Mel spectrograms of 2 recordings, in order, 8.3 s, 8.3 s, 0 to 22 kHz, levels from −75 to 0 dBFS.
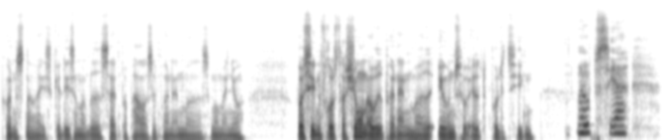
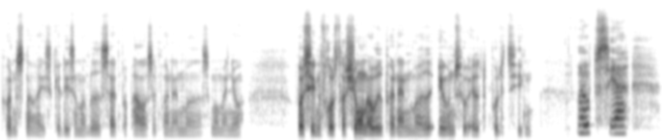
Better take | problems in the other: first | thin; very; fading below 500 Hz

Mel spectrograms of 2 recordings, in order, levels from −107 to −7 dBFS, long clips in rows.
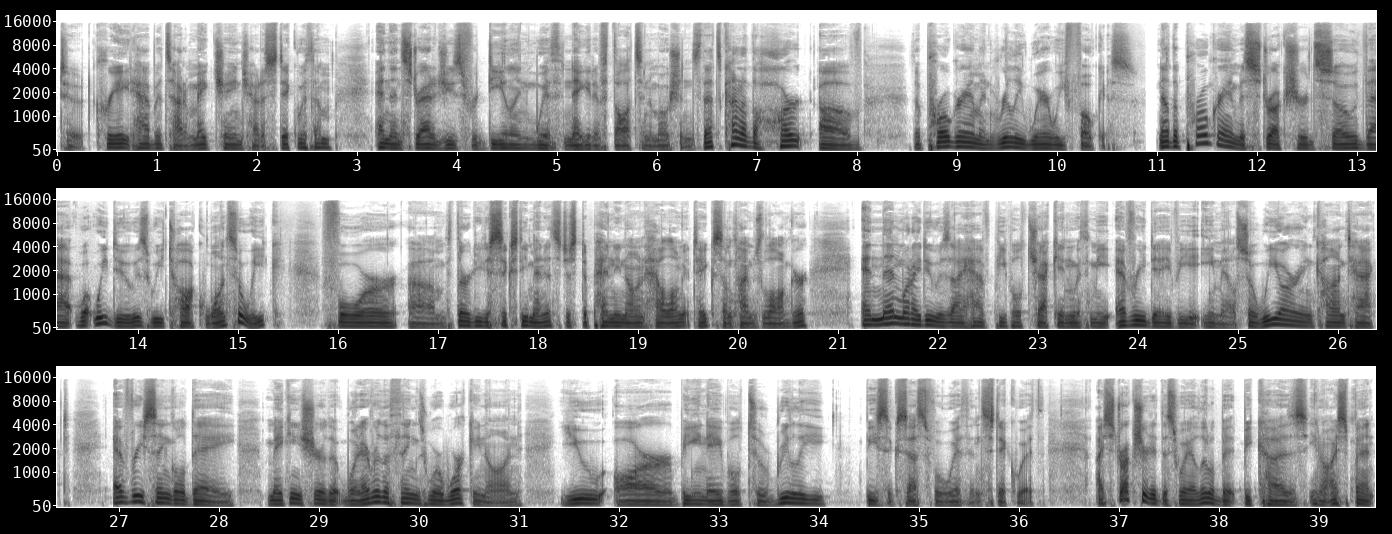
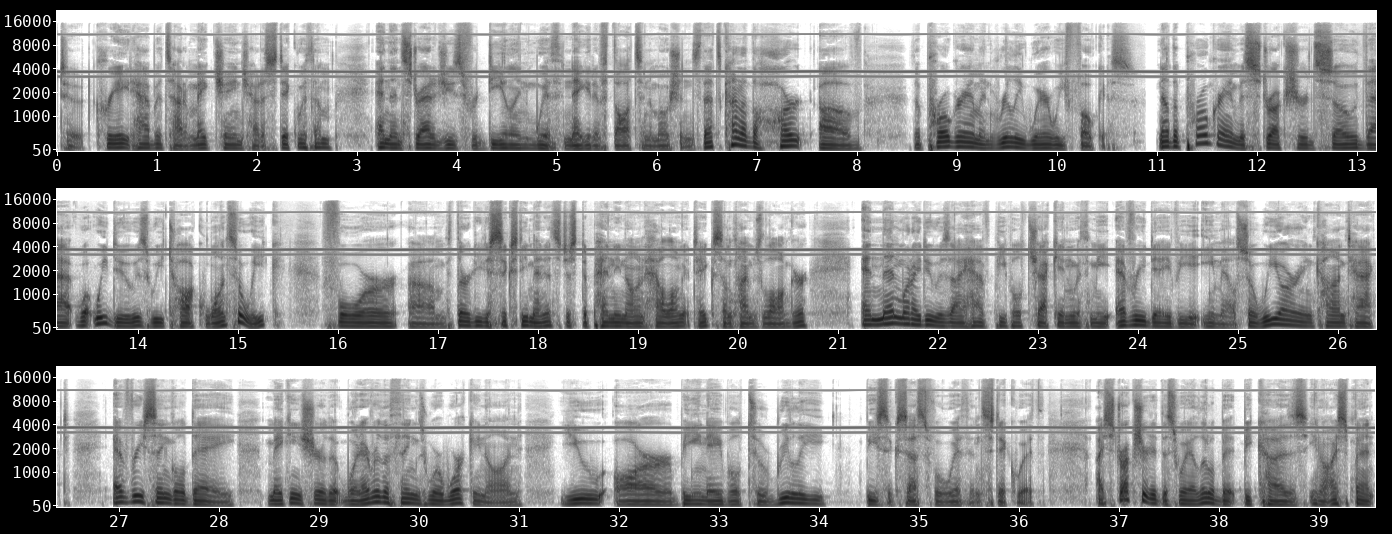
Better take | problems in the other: first | high-pitched whine; noticeable; throughout; 3.5 kHz, 15 dB below the speech

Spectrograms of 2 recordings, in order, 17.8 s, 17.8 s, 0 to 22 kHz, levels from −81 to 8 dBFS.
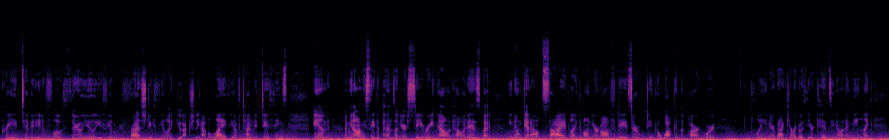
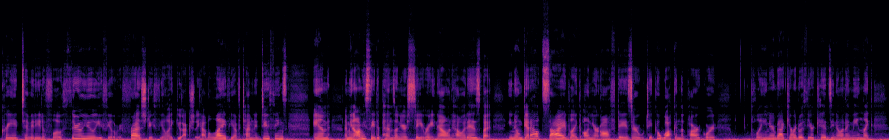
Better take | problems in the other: second | low rumble; loud; throughout; 5 dB below the speech; faint in the second

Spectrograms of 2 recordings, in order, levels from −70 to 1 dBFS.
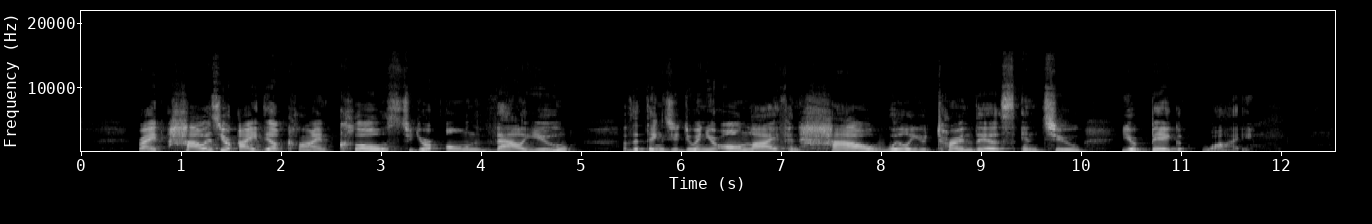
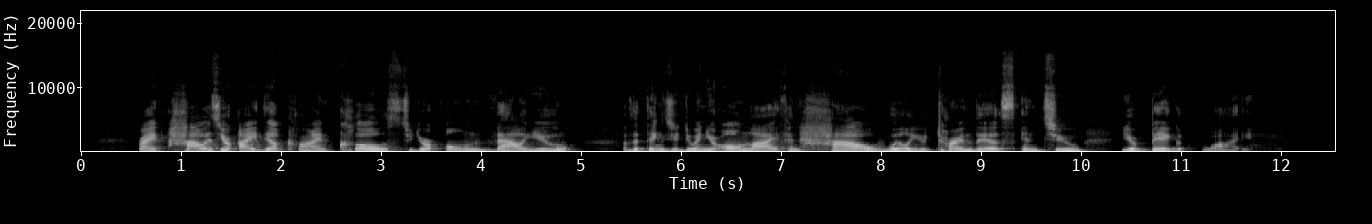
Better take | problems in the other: second | thin; somewhat; fading below 350 Hz

